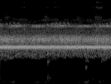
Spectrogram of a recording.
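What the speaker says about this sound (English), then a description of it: "more cricket" Crickets chirp at night in a steady, continuous high trill, loud and close, with no voices.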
